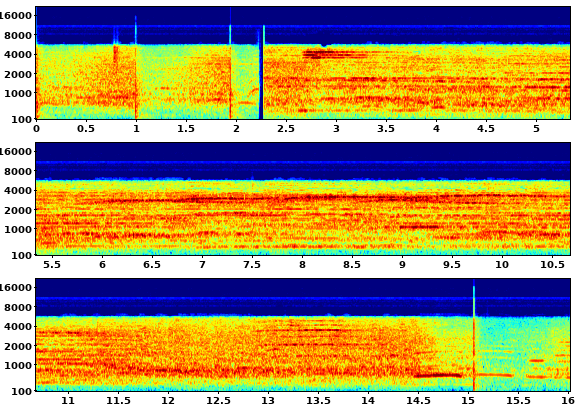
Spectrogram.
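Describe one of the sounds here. A crowd chants and sings loudly in a large echoing hall.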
